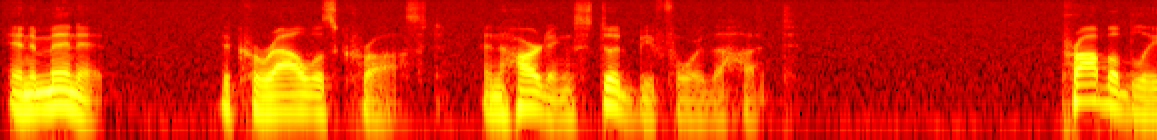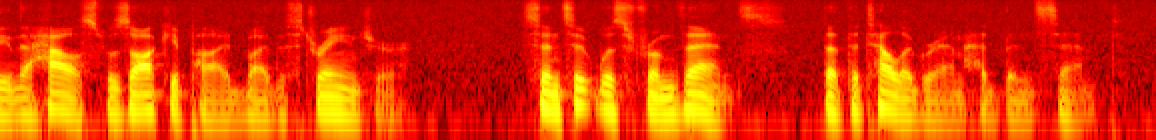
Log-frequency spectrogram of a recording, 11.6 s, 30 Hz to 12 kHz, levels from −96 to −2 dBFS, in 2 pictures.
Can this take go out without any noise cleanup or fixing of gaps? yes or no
yes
